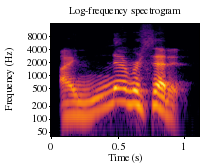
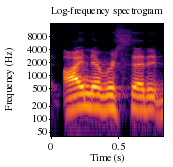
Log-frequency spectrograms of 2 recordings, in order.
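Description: First: "never" lifted high and stretched; flat-out denial, leaning hard on "never"; stress on NEVER. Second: Emphatic "I", lighter on the rest; stress on I. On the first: Rejecting the claim completely, stress on "never". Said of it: "denial, rejection". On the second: Explaining that somebody else may have said it, stress on "I". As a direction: lean on "I" at the start. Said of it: "Maybe somebody else said it". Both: Shown as a demonstration.

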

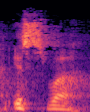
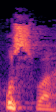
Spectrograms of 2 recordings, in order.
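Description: First: "iswa" with an opening i; kasra pronunciation. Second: "uswa" with an opening u; dhamma pronunciation. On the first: Lecturer sums up the variants, "iswa" said with an i. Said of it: "or the kasra". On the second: Lecturer sums up the variants, "uswa" said with a u. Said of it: "pronounce them with a dhamma". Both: Shown as a demonstration.

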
